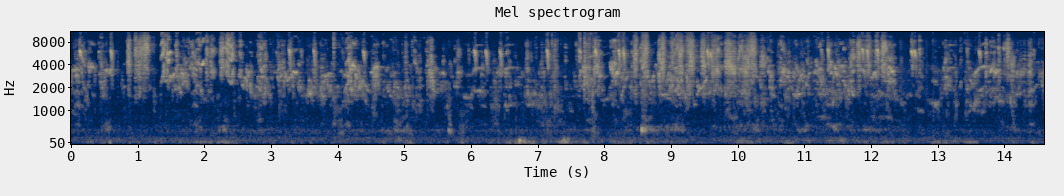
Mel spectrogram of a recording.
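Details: Busy finches at play keep up a continuous, overlapping stream of high chirps and twitters, steady in loudness throughout with a brief dip near the end.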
